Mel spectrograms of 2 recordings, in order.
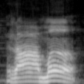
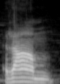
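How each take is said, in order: First: The word ends with a short final vowel. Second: The word ends on the consonant m. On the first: The speaker calls it right. "Rama actually is an a ending" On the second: The speaker calls it wrong. "We by mistake make it a halant ending word"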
